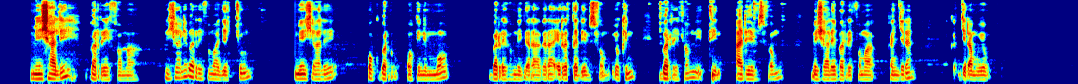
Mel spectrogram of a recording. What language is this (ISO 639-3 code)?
orm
